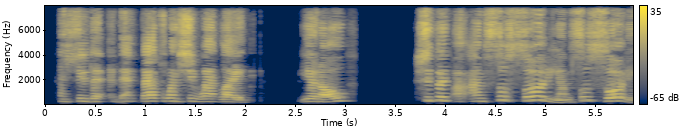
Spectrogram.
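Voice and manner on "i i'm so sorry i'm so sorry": slow, thick, heavy put-on Ukrainian accent. Retelling a woman's apology after seeing the speaker's photo, imitating her heavy ukrainian accent. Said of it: "she has like a very heavy accent".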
